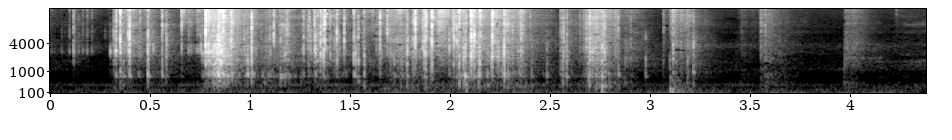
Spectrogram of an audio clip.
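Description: A trading-card booster pack wrapper crinkling and tearing as it is opened by hand: a run of crackling that stops about three seconds in, ending with a sharp click.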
